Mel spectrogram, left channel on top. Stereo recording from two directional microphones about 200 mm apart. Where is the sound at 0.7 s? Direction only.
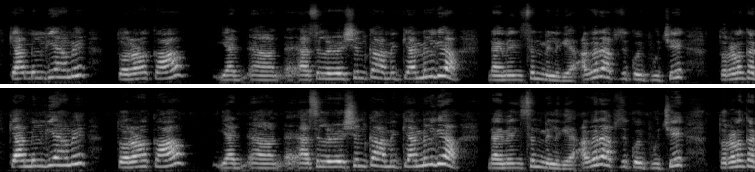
30° right (ahead or behind).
